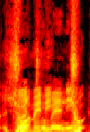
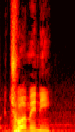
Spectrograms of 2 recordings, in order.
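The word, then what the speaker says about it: Tchouaméni: Et euh, c'est votre joueur de, Monaco, que je ne sais pas comment le prononcer, mais Chouameni. Chouameni.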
